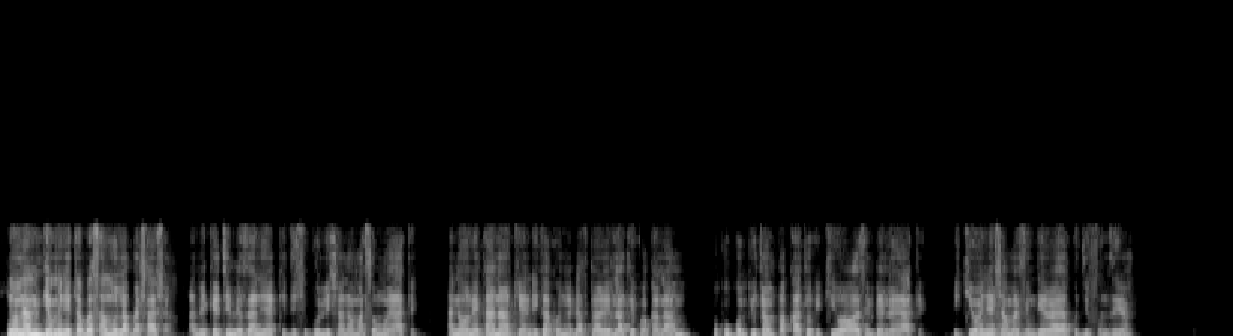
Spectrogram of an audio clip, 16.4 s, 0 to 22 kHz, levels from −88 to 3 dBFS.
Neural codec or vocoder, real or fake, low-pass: codec, 44.1 kHz, 3.4 kbps, Pupu-Codec; fake; 7.2 kHz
